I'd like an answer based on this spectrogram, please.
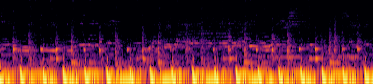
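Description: Live Latin tropical band playing with a steady, driving beat: bass and drums under saxophones, congas and a shaker.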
